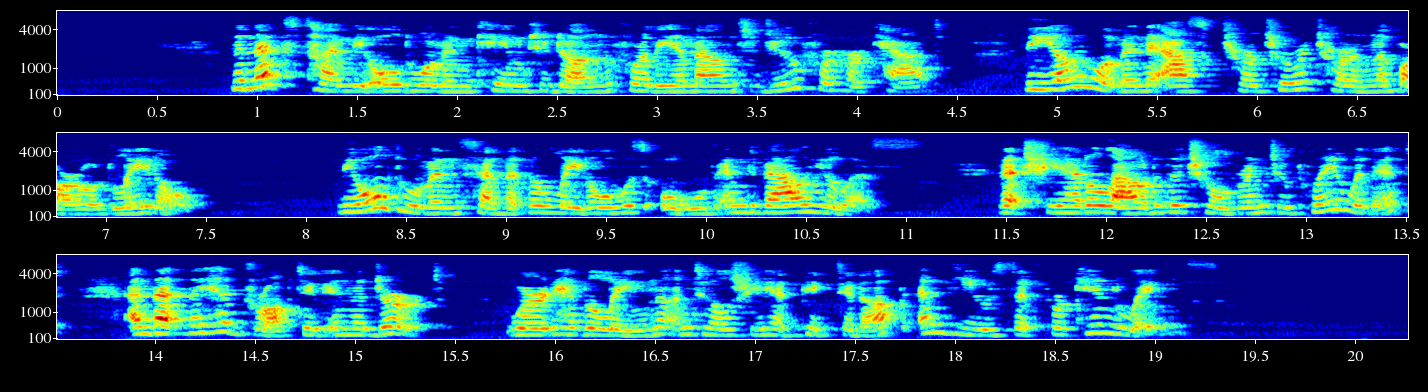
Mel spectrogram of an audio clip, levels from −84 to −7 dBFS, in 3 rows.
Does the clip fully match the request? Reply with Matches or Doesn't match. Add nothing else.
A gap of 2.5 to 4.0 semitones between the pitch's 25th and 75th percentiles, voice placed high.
Doesn't match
